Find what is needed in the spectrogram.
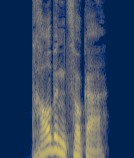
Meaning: grape sugar, glucose
- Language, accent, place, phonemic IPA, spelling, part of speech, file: German, Germany, Berlin, /ˈtʁaʊ̯bn̩ˌt͡sʊkɐ/, Traubenzucker, noun, De-Traubenzucker.ogg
